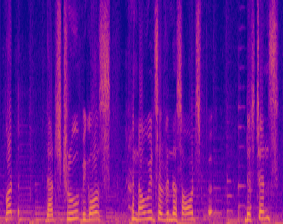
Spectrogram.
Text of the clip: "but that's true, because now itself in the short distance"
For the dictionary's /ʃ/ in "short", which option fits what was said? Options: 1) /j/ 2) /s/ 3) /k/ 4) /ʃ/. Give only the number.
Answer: 2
